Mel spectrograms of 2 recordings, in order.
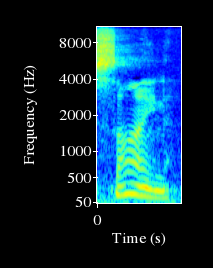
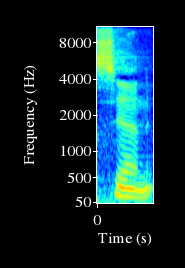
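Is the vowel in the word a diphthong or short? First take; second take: diphthong; short. First: The vowel is a long eye diphthong. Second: The vowel is a short i sound. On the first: The speaker calls it right. "it would actually be more accurately pronounced as sign" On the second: The speaker calls it wrong. "It's not sin as in the English word sin"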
